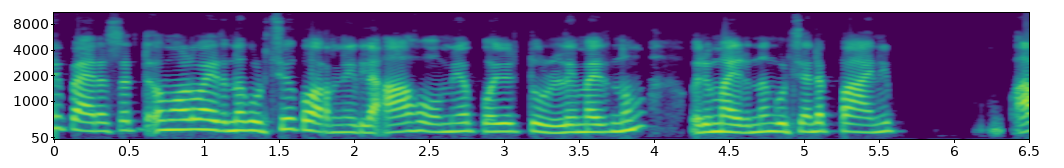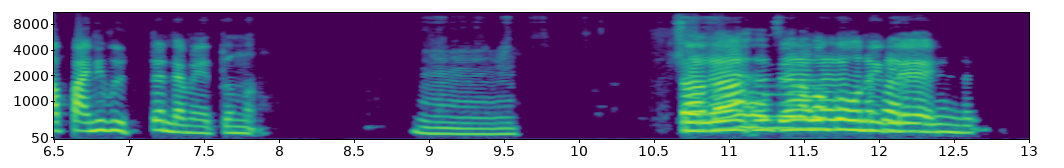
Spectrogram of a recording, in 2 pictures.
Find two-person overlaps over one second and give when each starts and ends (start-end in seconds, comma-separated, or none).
10.7-12.3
